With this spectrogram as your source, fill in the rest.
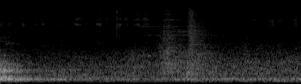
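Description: A teacher writes on a board, producing soft scratchy strokes at a low level. A voice speaks over the writing.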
